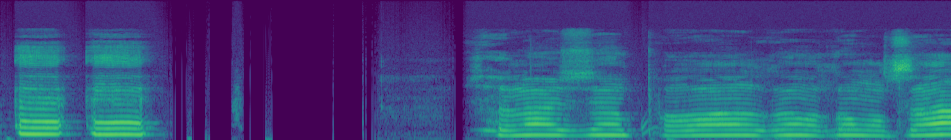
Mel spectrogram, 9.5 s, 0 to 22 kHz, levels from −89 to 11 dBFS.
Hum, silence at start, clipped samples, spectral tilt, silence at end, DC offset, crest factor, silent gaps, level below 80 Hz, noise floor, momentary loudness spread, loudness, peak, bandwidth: none; 0.05 s; under 0.1%; -5.5 dB/octave; 0 s; under 0.1%; 16 dB; 1.75-1.85 s, 1.93-2.31 s, 2.43-2.62 s, 2.71-3.71 s, 4.54-4.62 s; -50 dBFS; -47 dBFS; 12 LU; -18 LUFS; -2 dBFS; 15 kHz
